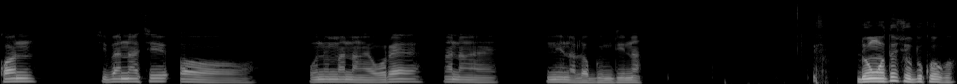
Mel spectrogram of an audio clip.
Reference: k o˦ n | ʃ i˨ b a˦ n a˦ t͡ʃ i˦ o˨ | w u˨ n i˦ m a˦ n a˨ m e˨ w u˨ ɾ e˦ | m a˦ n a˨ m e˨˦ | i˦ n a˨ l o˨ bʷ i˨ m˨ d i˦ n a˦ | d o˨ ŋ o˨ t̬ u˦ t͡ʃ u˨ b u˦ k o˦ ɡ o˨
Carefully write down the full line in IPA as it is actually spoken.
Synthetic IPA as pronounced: k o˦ n | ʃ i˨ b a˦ n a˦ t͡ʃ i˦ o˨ | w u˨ n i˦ m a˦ n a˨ ŋ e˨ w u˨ ɾ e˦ | m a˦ n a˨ ŋ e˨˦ | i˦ n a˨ l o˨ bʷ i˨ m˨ d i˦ n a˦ | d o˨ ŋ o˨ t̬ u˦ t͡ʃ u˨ b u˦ k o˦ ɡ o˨

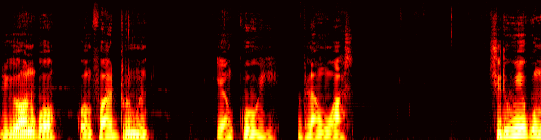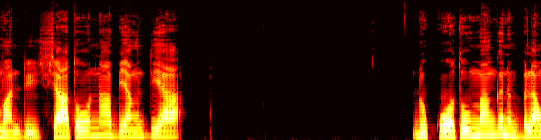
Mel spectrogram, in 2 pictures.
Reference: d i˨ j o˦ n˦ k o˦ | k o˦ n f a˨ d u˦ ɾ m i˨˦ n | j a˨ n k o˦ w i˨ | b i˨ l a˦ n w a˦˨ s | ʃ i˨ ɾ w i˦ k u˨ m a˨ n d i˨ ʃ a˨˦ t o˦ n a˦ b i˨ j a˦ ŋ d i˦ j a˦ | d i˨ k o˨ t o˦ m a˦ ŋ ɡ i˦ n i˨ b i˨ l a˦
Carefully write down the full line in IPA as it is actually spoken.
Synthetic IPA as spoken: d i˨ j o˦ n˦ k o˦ | k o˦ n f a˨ d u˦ ɾ m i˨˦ n | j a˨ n k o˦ w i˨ | b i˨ l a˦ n w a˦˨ s | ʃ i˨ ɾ w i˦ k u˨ m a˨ n d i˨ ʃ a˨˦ t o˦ n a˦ b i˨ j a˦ ŋ d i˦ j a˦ | d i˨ k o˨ t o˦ m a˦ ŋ ɡ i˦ n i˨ b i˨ l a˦

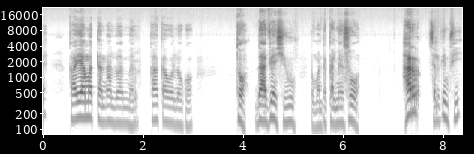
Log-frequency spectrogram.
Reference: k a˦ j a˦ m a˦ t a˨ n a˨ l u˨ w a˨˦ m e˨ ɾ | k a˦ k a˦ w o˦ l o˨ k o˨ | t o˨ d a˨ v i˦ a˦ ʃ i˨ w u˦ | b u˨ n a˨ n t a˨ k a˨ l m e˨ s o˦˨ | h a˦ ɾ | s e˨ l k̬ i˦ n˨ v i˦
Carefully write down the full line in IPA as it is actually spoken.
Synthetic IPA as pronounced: k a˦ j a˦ m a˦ t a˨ n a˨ l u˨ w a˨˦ m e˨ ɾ | k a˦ k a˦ w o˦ l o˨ k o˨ | t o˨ d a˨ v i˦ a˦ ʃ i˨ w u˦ | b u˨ m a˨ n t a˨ k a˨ l m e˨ s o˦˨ | h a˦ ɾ | s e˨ l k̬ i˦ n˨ f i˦

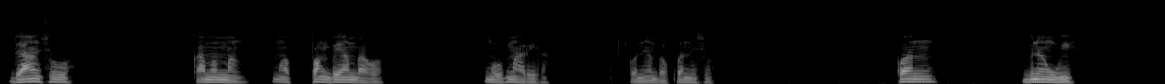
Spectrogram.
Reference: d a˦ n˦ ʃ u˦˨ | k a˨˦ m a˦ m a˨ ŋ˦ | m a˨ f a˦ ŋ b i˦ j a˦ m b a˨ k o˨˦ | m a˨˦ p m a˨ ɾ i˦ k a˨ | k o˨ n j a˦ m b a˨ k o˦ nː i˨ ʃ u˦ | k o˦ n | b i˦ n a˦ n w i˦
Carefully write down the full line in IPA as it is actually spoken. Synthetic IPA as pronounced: d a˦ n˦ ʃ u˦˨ | k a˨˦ m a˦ m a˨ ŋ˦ | m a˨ f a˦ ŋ b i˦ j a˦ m b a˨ k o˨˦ | m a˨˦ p m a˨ ɾ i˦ k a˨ | k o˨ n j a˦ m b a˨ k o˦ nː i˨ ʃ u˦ | k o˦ n | b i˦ n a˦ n w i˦

